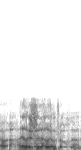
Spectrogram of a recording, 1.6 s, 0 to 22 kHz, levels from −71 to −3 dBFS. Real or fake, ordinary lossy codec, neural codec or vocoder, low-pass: fake; Opus, 16 kbps; autoencoder, 22.05 kHz, a latent of 192 numbers a frame, VITS, trained on many speakers; 7.2 kHz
